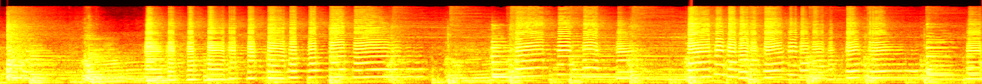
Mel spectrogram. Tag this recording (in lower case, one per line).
playing trombone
